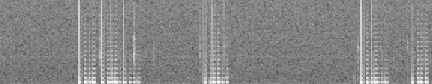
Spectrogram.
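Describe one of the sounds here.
Lower electronic blips chatter in short bursts as game dialogue text types out.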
